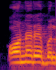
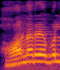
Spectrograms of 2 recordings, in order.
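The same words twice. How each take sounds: First: ऑनरेबल with a silent h, starting on the vowel; right pronunciation. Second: हॉनरेबल with a sounded h at the start; wrong pronunciation. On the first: Teacher shows the right reading, silent h, vowel first. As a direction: say ऑनरेबल with no h at all. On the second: Teacher shows the wrong reading, h sounded at the start. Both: Shown as a demonstration. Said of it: "हॉनरेबल नहीं पढ़ते, ऑनरेबल पढ़ते हैं".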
